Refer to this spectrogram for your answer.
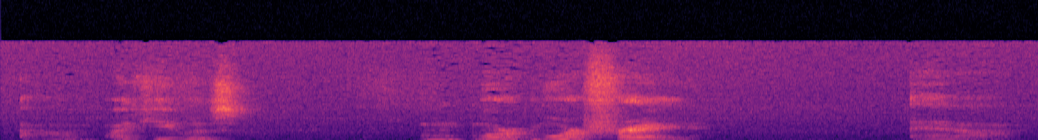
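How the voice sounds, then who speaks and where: A man whispering at a very slow pace, with big swings in loudness and noticeable background noise. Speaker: social worker. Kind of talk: casual talk to camera. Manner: hesitant, many filler words.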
